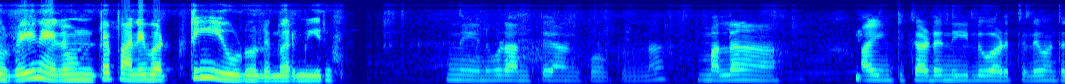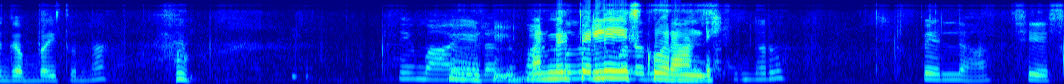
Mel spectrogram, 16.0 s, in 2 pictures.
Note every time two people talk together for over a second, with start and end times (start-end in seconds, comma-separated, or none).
11.4-13.3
